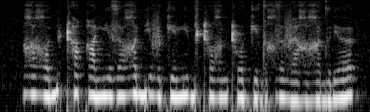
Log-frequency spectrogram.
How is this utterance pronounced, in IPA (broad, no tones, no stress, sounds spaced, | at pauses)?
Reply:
ʁ ə ʁ o bʲ œ ʈʰ ə q æ mʲ ɘ z œ ʁ ə bʲ o v ə kʲ æ mʲ u ɡʲ ɘ ʈʰ o ʁ ə n ʈʰ o kʲ æ d ɘ χ z ə v æ ʁ ə ʁ ɘ d u ɾʲ œ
